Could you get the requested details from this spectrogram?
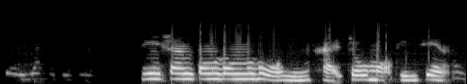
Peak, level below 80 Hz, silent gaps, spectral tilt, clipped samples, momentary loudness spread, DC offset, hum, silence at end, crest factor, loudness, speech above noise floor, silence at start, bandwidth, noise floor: -2 dBFS; -52 dBFS; none; -10 dB/octave; under 0.1%; 4 LU; under 0.1%; none; 0.05 s; 12 dB; -11 LUFS; 62 dB; 0.15 s; 4.8 kHz; -73 dBFS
